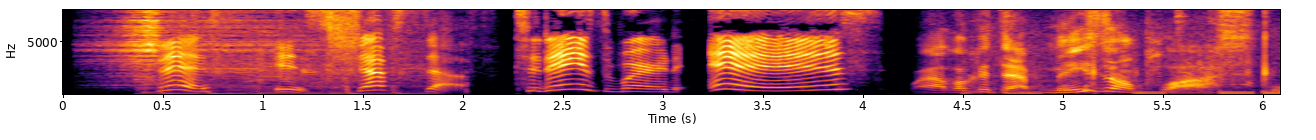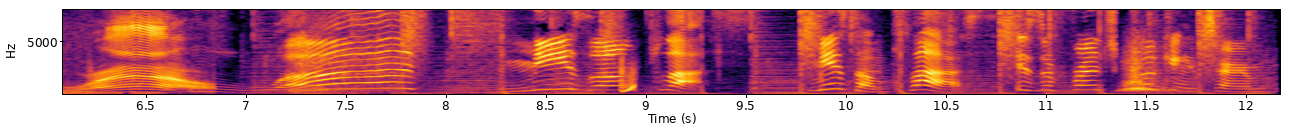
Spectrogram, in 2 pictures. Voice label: Narration VO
